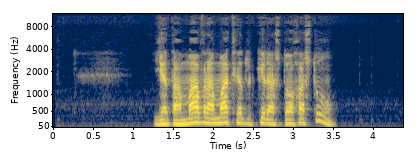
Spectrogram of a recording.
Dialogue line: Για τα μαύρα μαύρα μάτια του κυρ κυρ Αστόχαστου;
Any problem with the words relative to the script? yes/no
yes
